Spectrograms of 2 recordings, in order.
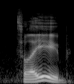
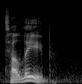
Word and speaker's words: Tlaib: It's, in other words, obviously an American is not going to pronounce it with the proper accent, but it would be closer to say Tlaib than Talib.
